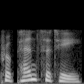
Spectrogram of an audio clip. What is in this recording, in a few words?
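"propensity", us English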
